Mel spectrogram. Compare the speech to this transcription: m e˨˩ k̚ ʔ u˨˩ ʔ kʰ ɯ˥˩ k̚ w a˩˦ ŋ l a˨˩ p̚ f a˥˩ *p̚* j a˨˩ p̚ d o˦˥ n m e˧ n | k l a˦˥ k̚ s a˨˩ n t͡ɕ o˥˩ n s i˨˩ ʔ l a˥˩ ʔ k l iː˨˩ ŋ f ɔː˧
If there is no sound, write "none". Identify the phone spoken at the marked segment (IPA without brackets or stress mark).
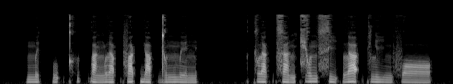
k̚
